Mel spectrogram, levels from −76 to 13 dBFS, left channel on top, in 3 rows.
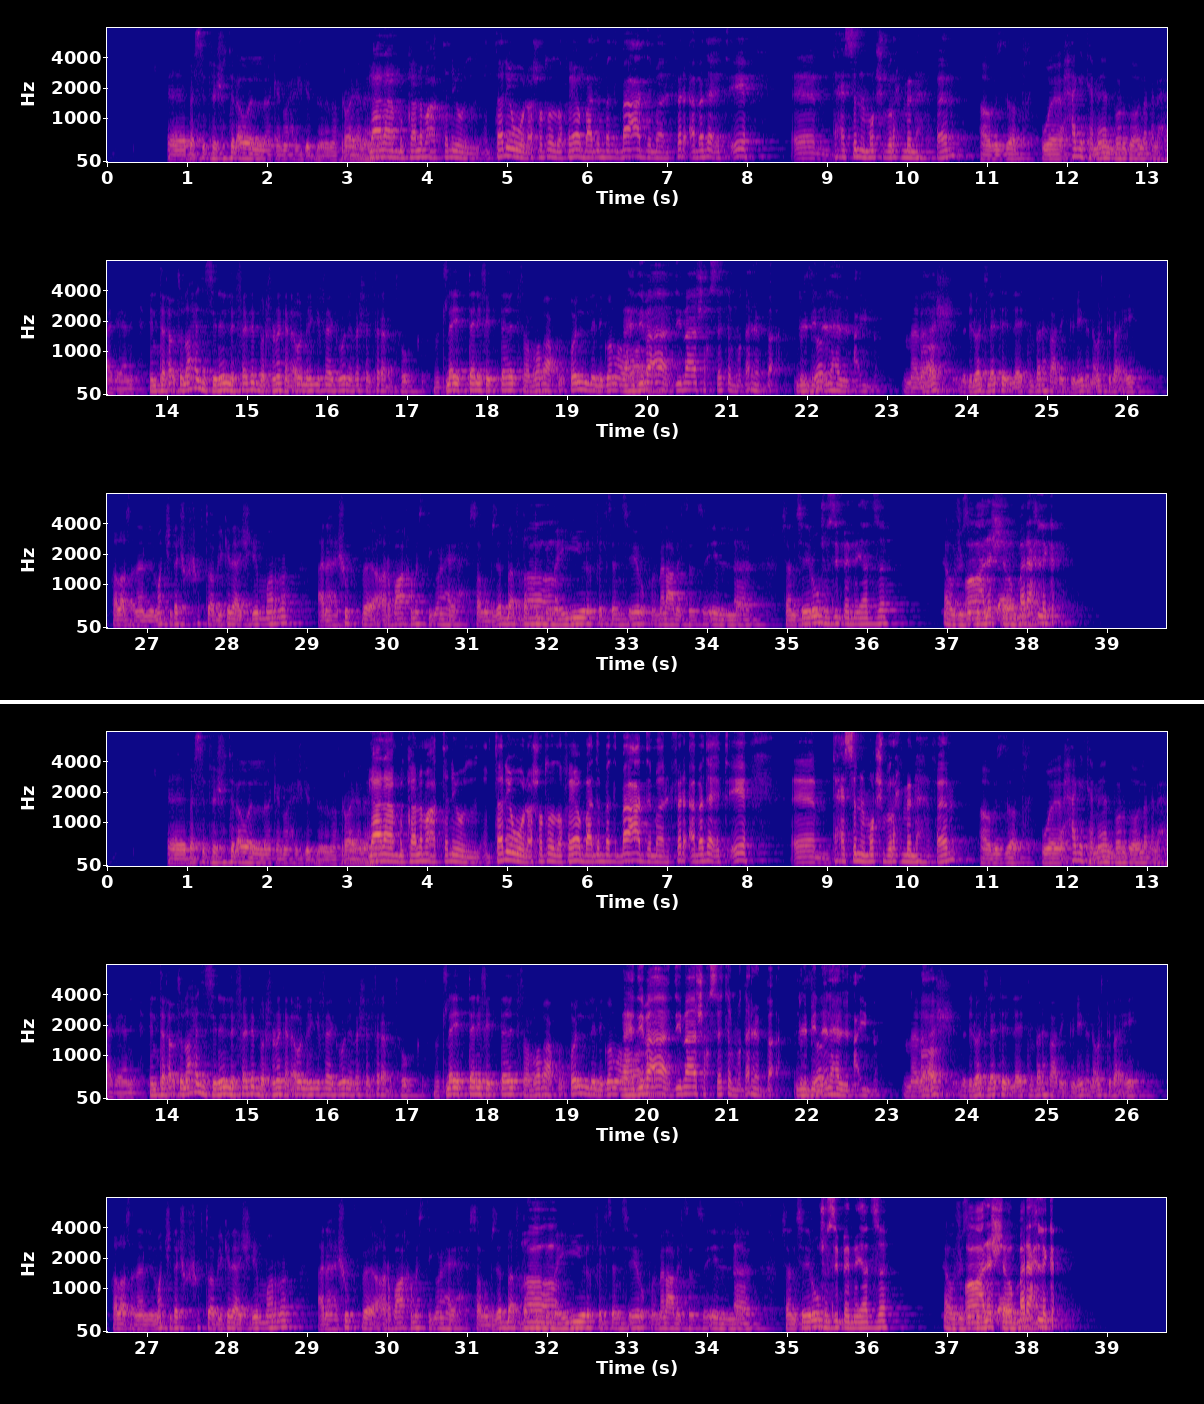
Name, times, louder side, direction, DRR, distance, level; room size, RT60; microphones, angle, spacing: voice 1, 0.7-3.4 10.9-20.0 21.9-22.3 23.2-26.2 26.6-28.8 29.1-34.6 34.9-35.5 36.9-38.1, right 1 dB, 10° right, 8 dB, 0.6 m, -33 dB
voice 2, 3.3-8.2 8.5-10.6 19.7-21.6 21.8-22.9 23.4-23.7 31.7-32.2 34.3-34.5 35.4-36.3 37.2-38.3, right 5 dB, 50° right, 13 dB, 0.5 m, -31 dB
10.5 x 6.8 x 7.4 m, 0.87 s
head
